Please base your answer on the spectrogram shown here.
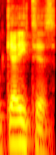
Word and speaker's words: Gatiss: This episode was written by Mark Gatiss, the first, or Gatiss as apparently it's meant to be pronounced, the first of the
